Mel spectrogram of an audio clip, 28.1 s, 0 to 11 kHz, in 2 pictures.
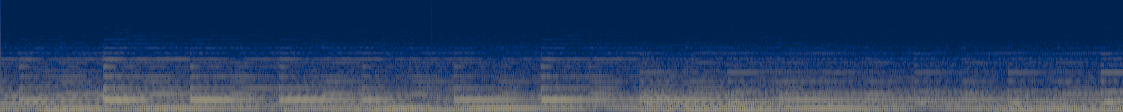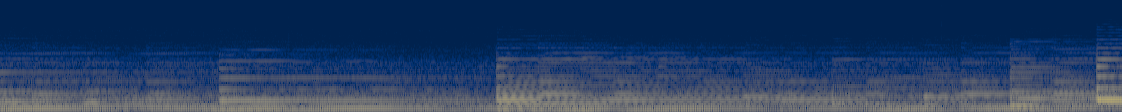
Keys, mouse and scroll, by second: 0.6-3.0 middle drag, 3.0 alt+click, 3.9-6.1 middle drag, 6.1 g, 10.5-13.6 middle drag, 16.0 ctrl+r, 19.7-20.4 scroll up 3, 20.4-21.4 shift+middle drag, 21.4-22.7 scroll up 2, 22.7 ctrl+b.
